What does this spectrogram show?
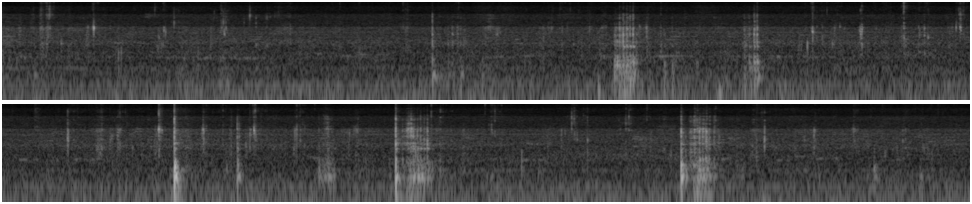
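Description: Close-up mukbang eating sounds: chewing and biting into fried pork belly with sambal and rice. Scattered clicks of a metal spoon against a plastic food box, with a few louder mouth sounds spaced several seconds apart.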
